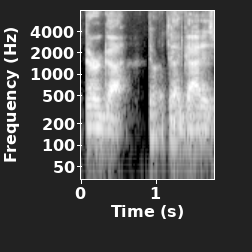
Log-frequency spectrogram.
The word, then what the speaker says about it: Durga: It's pronounced Durga. The god is pronounced Durga, not Durga, so just.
